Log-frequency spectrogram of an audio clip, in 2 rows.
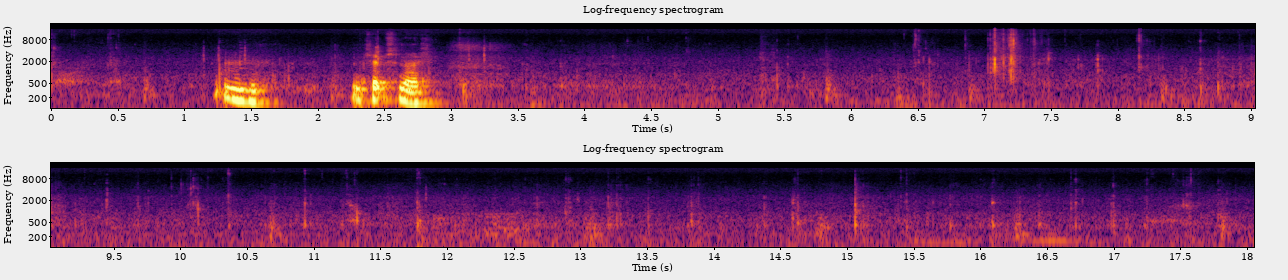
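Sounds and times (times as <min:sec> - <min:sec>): person chewing food: 0:03.7 - 0:18.0.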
